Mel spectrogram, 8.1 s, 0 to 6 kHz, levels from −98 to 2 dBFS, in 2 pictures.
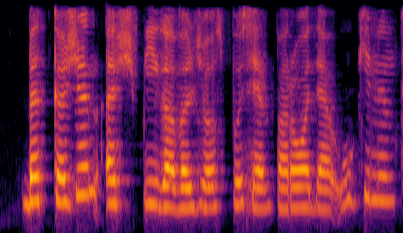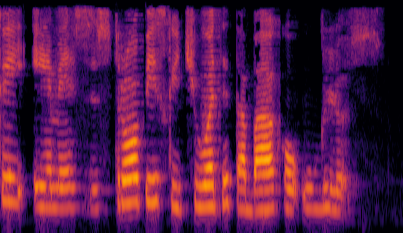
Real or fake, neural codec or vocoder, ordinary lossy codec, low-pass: real; none; AAC, 24 kbps; 5.4 kHz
